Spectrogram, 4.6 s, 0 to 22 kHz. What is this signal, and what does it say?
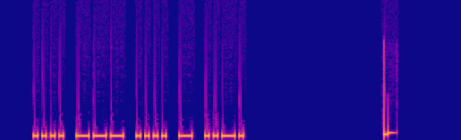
Morse code, heard as a keyed tone, about 28 wpm, 700 Hz. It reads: HOHTF
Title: Code Groups - 5 Letters - 28wpm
